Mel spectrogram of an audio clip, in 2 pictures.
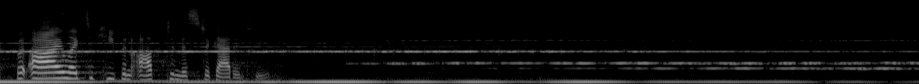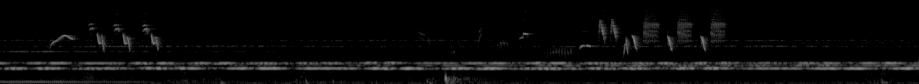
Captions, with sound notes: But I like to keep an optimistic attitude. (ethereal electronic music) (birds chirping)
